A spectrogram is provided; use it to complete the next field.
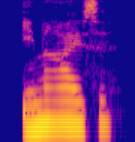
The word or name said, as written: indrejse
